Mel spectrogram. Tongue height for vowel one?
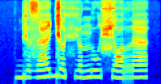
mid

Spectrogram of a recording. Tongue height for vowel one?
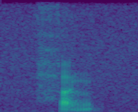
low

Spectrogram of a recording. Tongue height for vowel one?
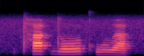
low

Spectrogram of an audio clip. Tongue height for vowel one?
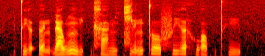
high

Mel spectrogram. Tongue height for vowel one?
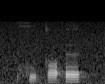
high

